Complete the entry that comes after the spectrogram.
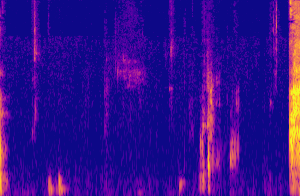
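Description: Someone takes quiet sips of hot coffee: a few soft slurps and small mouth clicks amid silence, ending with a sudden louder burst of noise.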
